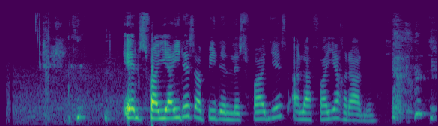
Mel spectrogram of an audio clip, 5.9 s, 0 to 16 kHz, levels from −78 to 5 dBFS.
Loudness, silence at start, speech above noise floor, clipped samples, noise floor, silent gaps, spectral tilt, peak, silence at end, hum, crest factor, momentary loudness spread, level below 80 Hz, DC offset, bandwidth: -21 LUFS; 0.55 s; 23 dB; under 0.1%; -44 dBFS; none; -4.5 dB/octave; 0 dBFS; 0.05 s; none; 22 dB; 25 LU; -66 dBFS; under 0.1%; 11 kHz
